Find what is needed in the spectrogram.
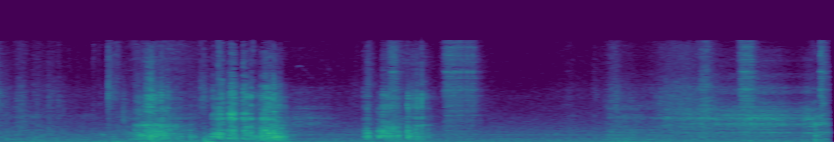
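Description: A trading card being handled: a few soft rubbing, scraping sounds of card against fingers, about a second in, just before two seconds and around three seconds, over a low steady hum.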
